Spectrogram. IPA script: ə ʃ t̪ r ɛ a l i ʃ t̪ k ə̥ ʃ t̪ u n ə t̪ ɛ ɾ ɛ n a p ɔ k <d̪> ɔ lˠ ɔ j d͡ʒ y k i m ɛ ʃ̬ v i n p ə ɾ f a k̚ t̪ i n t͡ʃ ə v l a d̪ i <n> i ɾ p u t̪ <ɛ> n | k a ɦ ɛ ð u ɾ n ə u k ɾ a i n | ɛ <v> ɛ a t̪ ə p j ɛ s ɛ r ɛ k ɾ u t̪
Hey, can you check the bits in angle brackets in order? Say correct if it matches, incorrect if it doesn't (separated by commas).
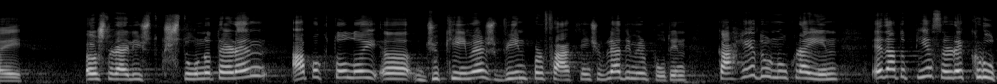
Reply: incorrect, incorrect, incorrect, incorrect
